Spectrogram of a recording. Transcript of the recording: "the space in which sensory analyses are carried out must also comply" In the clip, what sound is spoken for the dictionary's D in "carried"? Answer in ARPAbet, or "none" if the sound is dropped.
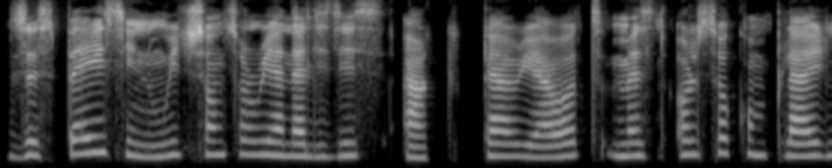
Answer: none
